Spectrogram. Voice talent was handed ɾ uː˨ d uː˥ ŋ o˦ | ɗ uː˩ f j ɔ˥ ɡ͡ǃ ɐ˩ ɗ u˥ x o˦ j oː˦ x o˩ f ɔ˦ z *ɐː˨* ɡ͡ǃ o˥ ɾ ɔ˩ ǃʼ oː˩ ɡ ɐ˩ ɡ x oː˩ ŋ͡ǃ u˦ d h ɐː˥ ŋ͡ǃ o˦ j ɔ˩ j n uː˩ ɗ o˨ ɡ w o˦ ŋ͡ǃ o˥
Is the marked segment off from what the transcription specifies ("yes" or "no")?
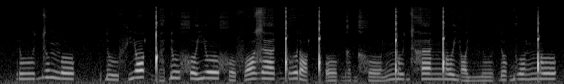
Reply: yes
